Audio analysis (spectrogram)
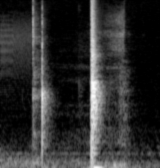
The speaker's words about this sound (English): Okay, we're gonna clap in three. Oh shit, two. Shit. One.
